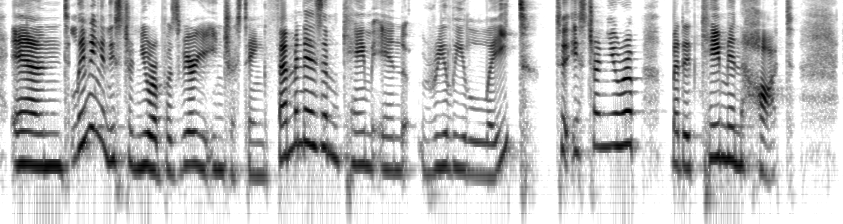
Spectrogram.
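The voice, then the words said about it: Slight Eastern European accent. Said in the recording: “I do come from Eastern Europe, if you're picking up on that little accent of mine.”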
